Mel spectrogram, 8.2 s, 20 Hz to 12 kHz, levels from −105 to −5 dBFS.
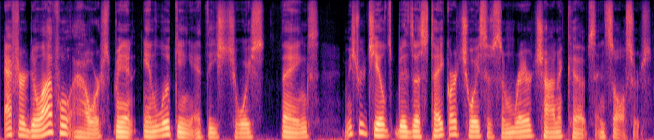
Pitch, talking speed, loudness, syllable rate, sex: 125 Hz, 185 wpm, -19 LUFS, 4.5 syllables/s, male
